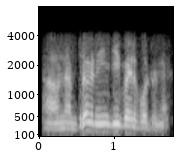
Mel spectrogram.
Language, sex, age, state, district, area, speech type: Tamil, male, 45-60, Tamil Nadu, Perambalur, rural, conversation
